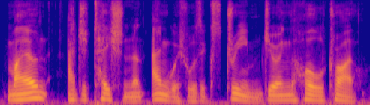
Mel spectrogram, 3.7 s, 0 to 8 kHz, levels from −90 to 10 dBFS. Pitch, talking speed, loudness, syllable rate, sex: 95 Hz, 180 wpm, -22 LUFS, 5.6 syllables/s, male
